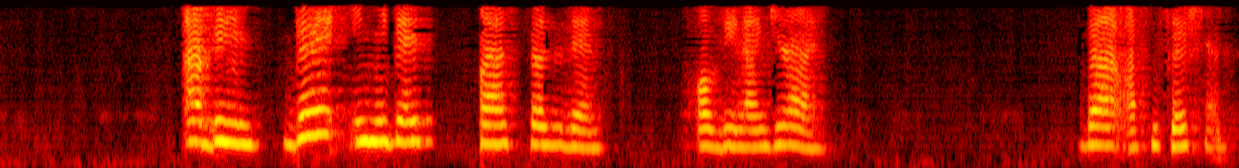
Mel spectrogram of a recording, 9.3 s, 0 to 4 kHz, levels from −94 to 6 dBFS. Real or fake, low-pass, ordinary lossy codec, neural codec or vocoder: fake; 3.6 kHz; AAC, 16 kbps; codec, 16 kHz, 1 kbps, FreqCodec, smaller model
